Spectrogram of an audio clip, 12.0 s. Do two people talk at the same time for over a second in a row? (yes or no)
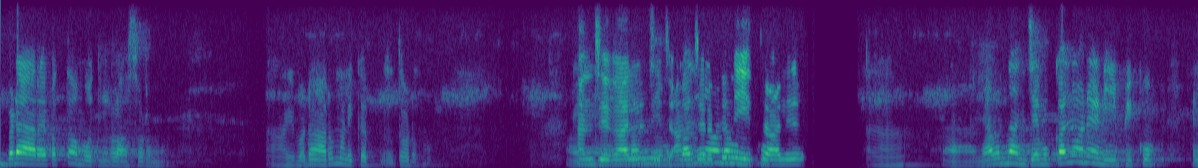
yes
